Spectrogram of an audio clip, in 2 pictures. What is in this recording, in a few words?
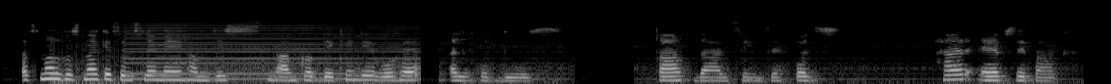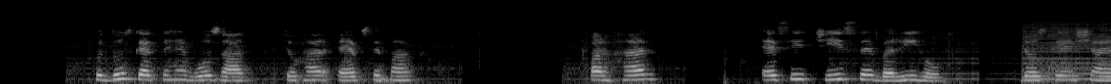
Al Quddus mic noise in background; Asma-Ul-Husna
